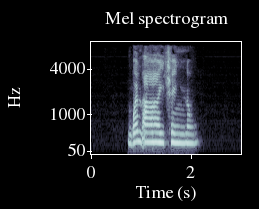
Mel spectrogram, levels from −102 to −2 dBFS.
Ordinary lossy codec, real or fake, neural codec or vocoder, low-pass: MP3, 48 kbps; fake; vocoder, 22.05 kHz, 80 mel bands, HiFi-GAN; 7.2 kHz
